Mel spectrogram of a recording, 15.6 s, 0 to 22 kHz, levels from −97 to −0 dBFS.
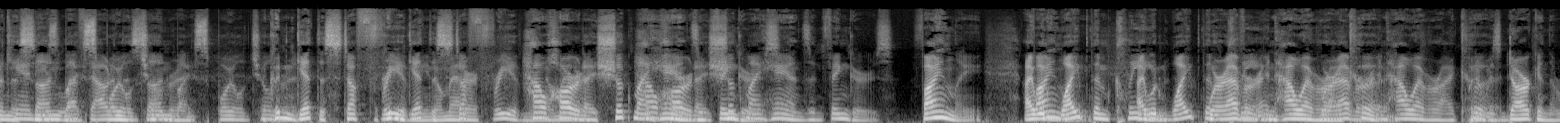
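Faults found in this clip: Doubled audio track, whole clip: the speech repeats about a second later, a few dB quieter, full-band and dry with no room tail. Likely a second capture path or out-of-step edit mixing in a delayed copy.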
